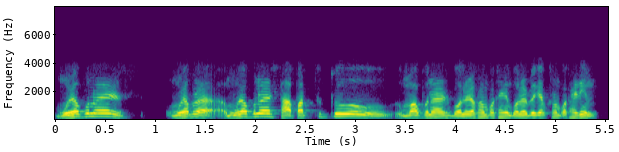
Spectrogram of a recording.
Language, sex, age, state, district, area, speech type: Assamese, male, 18-30, Assam, Biswanath, rural, conversation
